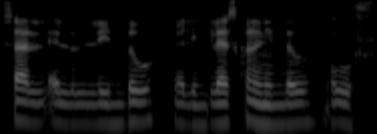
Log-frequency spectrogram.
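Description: Bright, slangy Costa Rican man. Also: on the low side, monotone, moderate pace, dull audio. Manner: loose, slangy, often laughing mid-sentence. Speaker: podcast co-host. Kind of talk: casual chat.

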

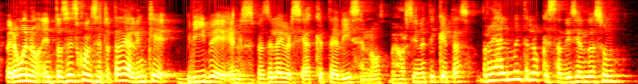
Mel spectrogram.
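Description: A fast-talking Colombian woman with a lowish voice and a Colombian accent chats casually as a guest. She's a YouTuber and teacher who gets animated, laughs a lot, and acts out the voices of people she quotes.

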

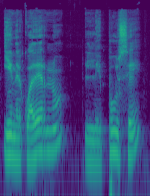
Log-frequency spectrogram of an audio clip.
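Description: A man's voice: a little high, slow pace. A man hosting a podcast in casual chat, playful and teasing, telling stories. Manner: playful, teasing, animated storytelling. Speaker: podcast host.

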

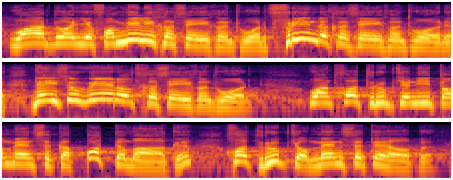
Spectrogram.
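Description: A man preaches with rising fervor, calling out to the congregation for amens. His voice sits very high. The sound carries a long reverb, as in a large hall. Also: very animated, normal speed. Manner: fervent, rises to shouting at climaxes. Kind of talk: sermon.

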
